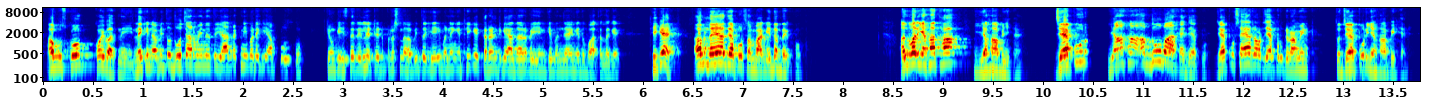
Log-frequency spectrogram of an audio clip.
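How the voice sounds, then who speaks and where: A male teacher runs an exam-prep lesson, rattling along at a quick clip in a fairly high voice. He talks in a chatty, playful way and slips into chanted memory rhymes and little acted-out scenes.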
